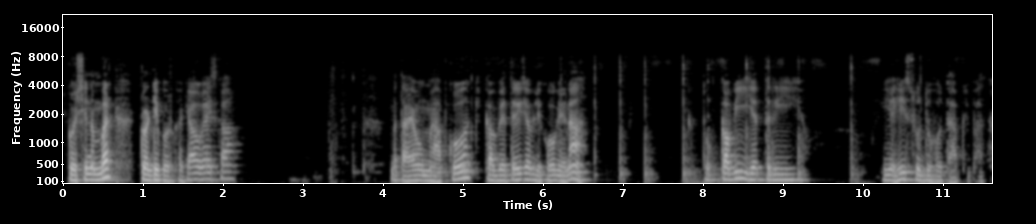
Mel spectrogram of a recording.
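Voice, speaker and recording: Running an exam-prep lesson, a male teacher with a mid-range, darkish voice quizzes his students, calls them "बेटा", and keeps checking in with rhetorical questions and repeated "ठीक है". He explains patiently, and the recording has its highs cut off.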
